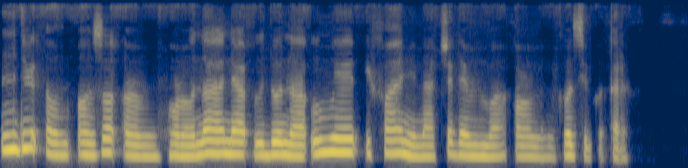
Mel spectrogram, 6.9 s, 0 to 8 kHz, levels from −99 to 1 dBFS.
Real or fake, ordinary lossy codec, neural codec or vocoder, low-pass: fake; none; codec, 16 kHz, 0.8 kbps, ZipCodec; 7.2 kHz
